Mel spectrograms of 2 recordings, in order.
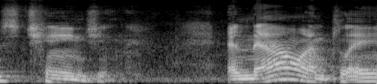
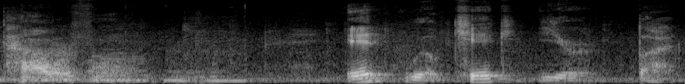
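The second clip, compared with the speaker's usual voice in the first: usual speaking voice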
